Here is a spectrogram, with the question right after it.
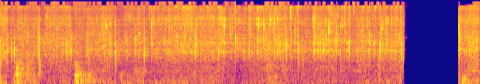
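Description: Pork fat frying into chicharon, a steady close sizzle and crackle of hot oil with occasional sharper pops, running continuously before a brief cut to silence and back.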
